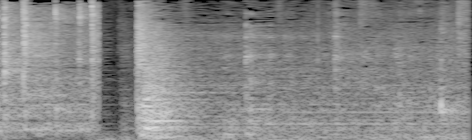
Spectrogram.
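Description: Industrial twin-shaft shredder running, its steel cutters turning with scattered clicks. A short gap about half a second in, then a louder start and a steady low motor hum.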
